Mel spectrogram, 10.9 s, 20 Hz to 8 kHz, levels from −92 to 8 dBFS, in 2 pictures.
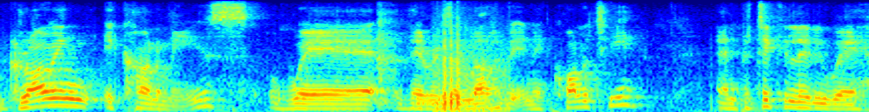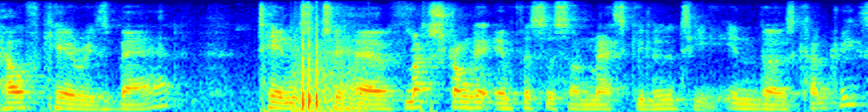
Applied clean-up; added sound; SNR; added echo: none; Fireworks + Piano; 7 dB; none.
